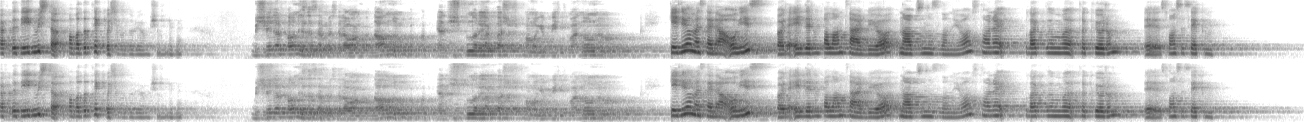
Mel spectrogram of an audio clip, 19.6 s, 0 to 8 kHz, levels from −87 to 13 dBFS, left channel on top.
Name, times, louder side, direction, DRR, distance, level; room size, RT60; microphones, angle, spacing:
voice 1, 0.0-2.7 10.1-11.4 11.7-15.1 15.4-16.1 16.4-16.8 17.2-18.2, left 3 dB, 30° left, 6 dB, 0.4 m, -21 dB
voice 2, 3.8-9.2 10.9-11.2, left 1 dB, 60° left, -1 dB, 3.4 m, -30 dB
28.5 x 18.5 x 2.5 m, 2.4 s
head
